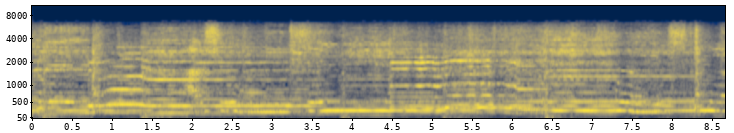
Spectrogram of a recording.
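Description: Live country band playing an instrumental break between sung lines: strummed acoustic guitar and electric guitar, with held notes that slide in pitch, as from a pedal steel guitar.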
